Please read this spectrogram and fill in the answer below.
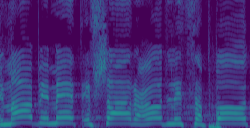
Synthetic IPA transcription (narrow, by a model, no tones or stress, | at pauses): ɪmabɪmeːt̪ʔɪfʃɑːɾʕoːd̪lɪt̪sabːoːt̪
